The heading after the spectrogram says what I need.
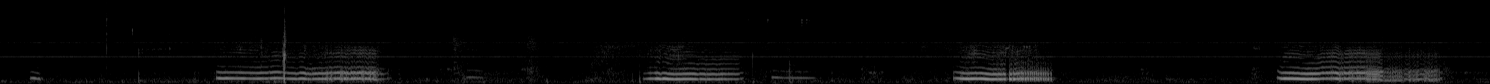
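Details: Snoring on a Saturday morning: loud, tonal, buzzing snores about every three seconds, roughly 19 a minute, with quiet breathing between.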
